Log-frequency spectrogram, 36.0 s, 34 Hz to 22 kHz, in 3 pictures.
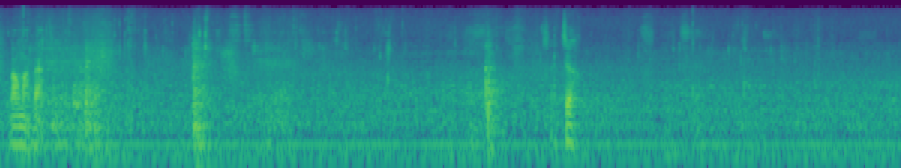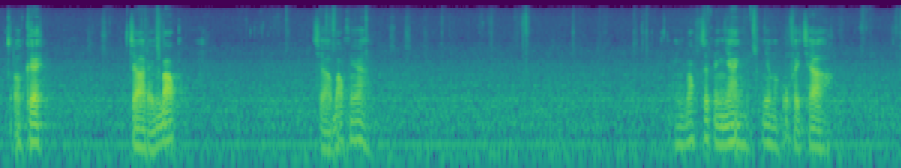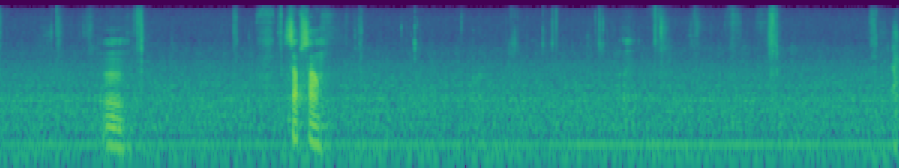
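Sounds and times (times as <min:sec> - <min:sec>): steady low hum: 0:00.0 - 0:36.0
orange peel ticking: 0:13.1 - 0:36.0.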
